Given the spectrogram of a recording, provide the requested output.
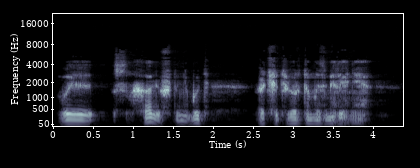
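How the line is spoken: Asked quietly. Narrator (Russian): тихо спросил

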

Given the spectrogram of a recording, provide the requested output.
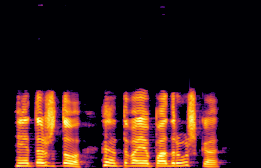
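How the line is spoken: Choking with laughter, young man. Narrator (Russian): Парень с параллельного потока спросил, давясь от хохота

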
